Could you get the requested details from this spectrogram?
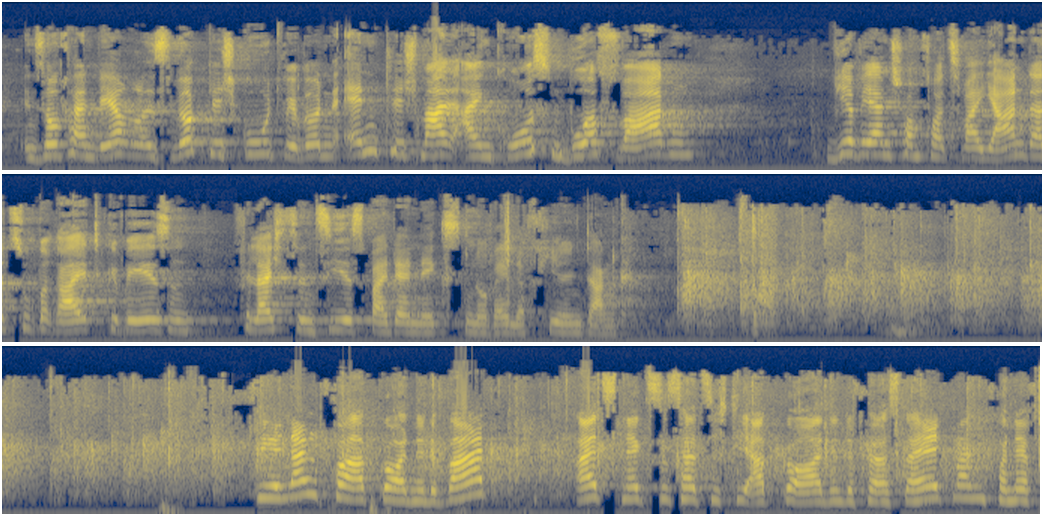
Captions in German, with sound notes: insofern wäre es wirklich gut, wenn wir endlich einen großen Wurf wagen würden. Wir wären schon vor zwei Jahren dazu bereit gewesen, vielleicht sind Sie es bei der nächsten Novelle. - Vielen Dank. [Beifall SPD] Vielen Dank, Frau Abg. Barth. - Als Nächste hat sich die Abg. Förster-Heldmann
